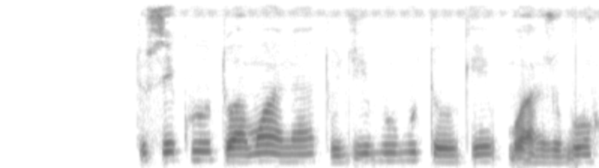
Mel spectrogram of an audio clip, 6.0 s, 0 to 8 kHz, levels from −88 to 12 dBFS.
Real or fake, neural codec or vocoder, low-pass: real; none; 7.2 kHz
